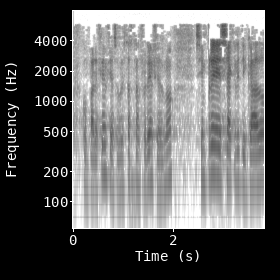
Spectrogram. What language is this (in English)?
Spanish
